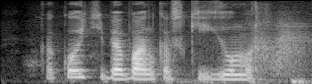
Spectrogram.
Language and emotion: Russian, neutral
